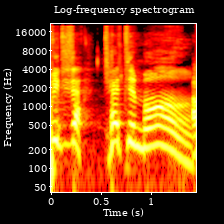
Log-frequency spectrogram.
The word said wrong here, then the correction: Tête de moine: Tête de moine.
